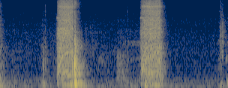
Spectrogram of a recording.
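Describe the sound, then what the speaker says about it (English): A power drill drives screws to mount a Purell hand sanitizer dispenser, two short close whirring bursts separated by quiet pauses, with a faint click between them. "Now you're gonna drill those in."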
